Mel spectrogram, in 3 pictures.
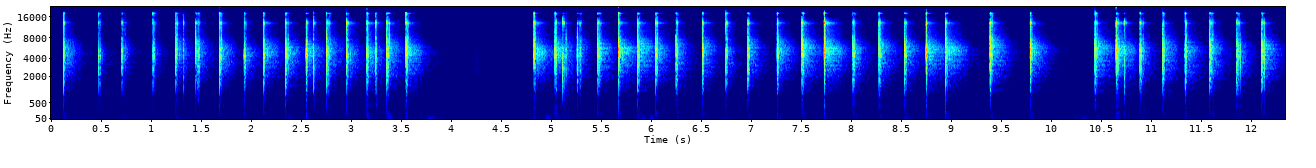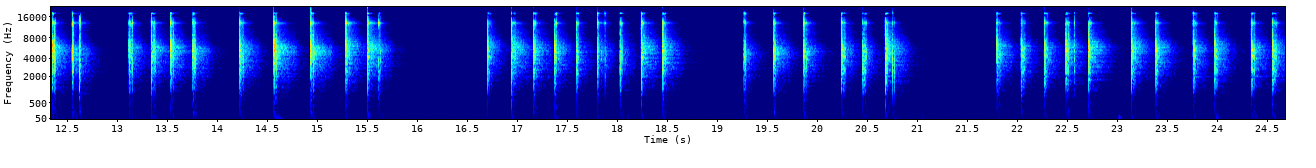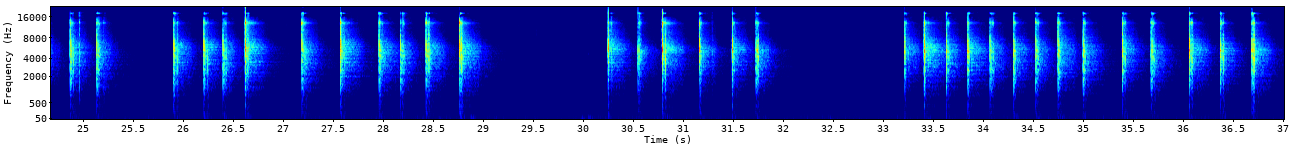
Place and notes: erkrath, neandertal, altes museum, steinzeitwerkstatt - steinzeitwerkstatt - markasit und feuerstein
klänge in der steinzeitwerkstatt des museums neandertal - hier: bearbeitung von markasit gestein mit feuerstein
soundmap nrw: social ambiences/ listen to the people - in & outdoor nearfield recordings, listen to the people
